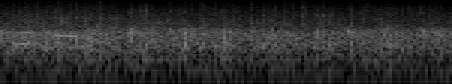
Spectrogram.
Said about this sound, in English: If you're gonna clap, clap for God's faithfulness in your life. Yeah.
